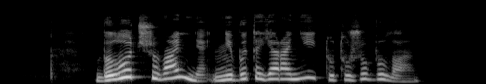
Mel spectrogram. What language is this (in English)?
Belarusian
